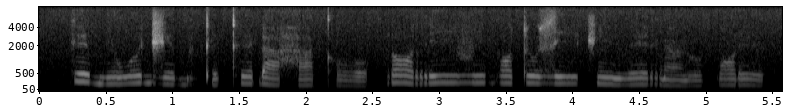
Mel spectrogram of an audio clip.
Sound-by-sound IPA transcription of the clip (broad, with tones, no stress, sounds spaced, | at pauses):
k e˦˨ b ĩ˨ w ʊ˦ d͡ʒ e˨ b ɪ˨ kʼ ɪ˨ kʰ ɪ˦ ɗ a˨ h a˨ kʰ o˨ | ɾ ɔ˦˨ r iː˦ v i˦ b ɔ˦ t u˦ z iː˦ t͡ʃ ĩ˦˨ β e˦ r ã˨ ɣ ʊ˨ p ɔ˦ ɾ ɪ˦˨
